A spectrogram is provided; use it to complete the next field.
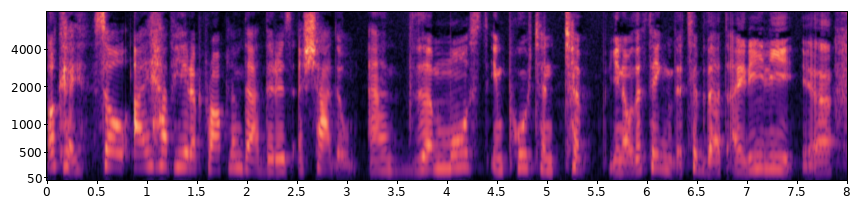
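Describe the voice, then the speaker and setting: Someone with a non-native accent speaks at a moderate pace with hardly any pauses and ordinary pitch variation. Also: woman, fairly high pitch for a woman. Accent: non-native English speaker. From Egypt. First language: Arabic. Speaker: craft YouTuber. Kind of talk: tutorial. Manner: halting, many fillers.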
